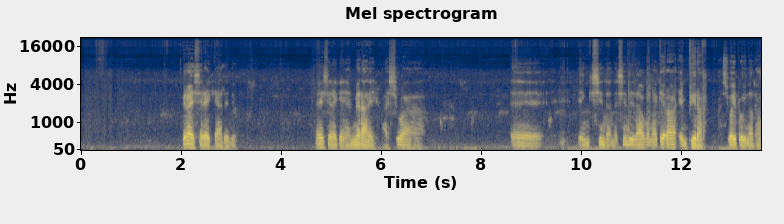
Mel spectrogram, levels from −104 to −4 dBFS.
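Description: Short concealed packet loss strikes at 5.19, 5.23, 6.13, 6.17, 10.11, 11.61 and 11.65 s, each losing about 20 ms (40 ms at 10.11 s). The receiver extends the preceding sound, so each is a brief smear or wobble, not a silent dropout or sharp click.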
